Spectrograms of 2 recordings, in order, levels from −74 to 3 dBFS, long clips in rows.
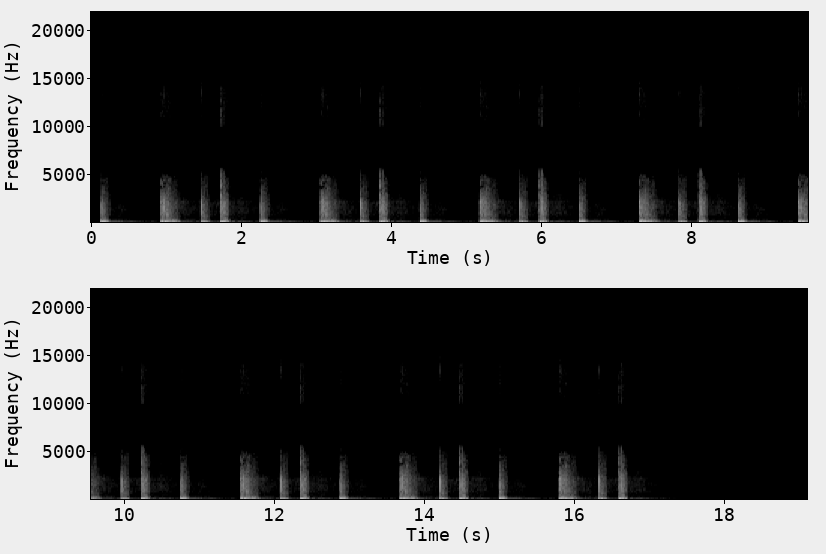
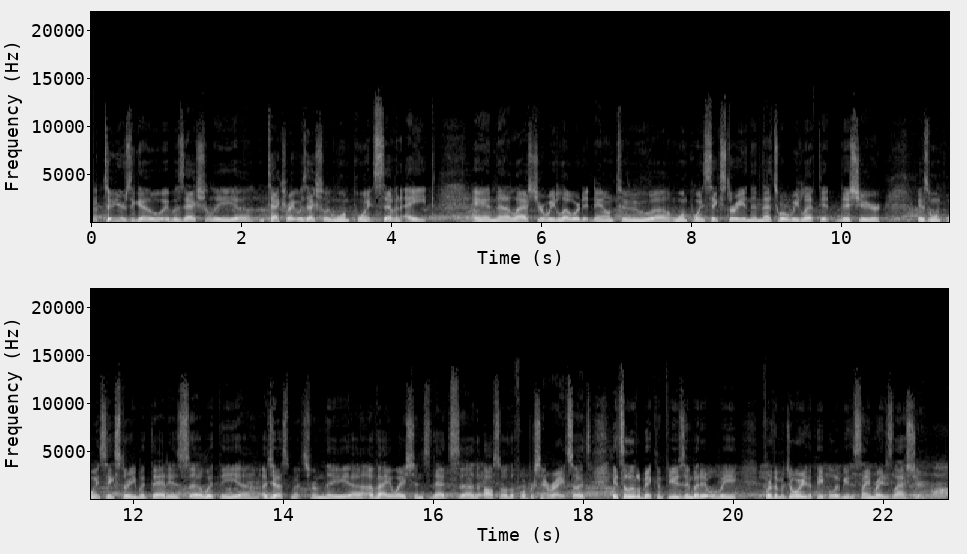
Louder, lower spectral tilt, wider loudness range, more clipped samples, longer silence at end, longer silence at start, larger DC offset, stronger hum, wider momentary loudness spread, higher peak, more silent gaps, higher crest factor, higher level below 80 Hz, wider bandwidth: second, -32 LUFS vs -19 LUFS; first, -7.5 dB/octave vs -6 dB/octave; about the same, 1 LU vs 2 LU; neither; first, 2.4 s vs 0 s; first, 0.15 s vs 0 s; neither; neither; about the same, 7 LU vs 6 LU; second, -10 dBFS vs 0 dBFS; neither; about the same, 20 dB vs 18 dB; first, -30 dBFS vs -58 dBFS; about the same, 13.5 kHz vs 13 kHz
